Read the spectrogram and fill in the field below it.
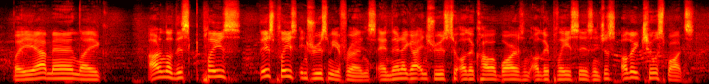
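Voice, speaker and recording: With an American accent, a man talks at a fairly quick pace in an animated tone, his fairly high voice showing ordinary pitch variation. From South Florida, Broward/Miami-Dade. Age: 20s. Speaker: podcast guest. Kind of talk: casual chat. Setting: live event at a kava bar.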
